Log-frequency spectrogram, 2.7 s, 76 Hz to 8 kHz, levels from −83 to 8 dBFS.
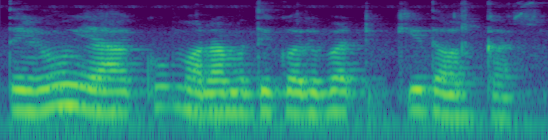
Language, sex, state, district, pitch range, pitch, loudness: Odia, female, Odisha, Khordha, 185-200 Hz, 190 Hz, -15 LUFS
